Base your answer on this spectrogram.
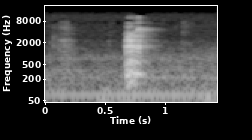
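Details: Tourette syndrome in a woman with tics since about age five or six. This is her main audible vocal tic, a grunt/throat-clearing noise made to satisfy an urge to feel throat vibration.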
